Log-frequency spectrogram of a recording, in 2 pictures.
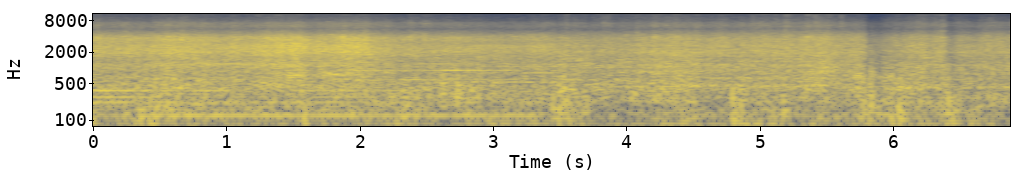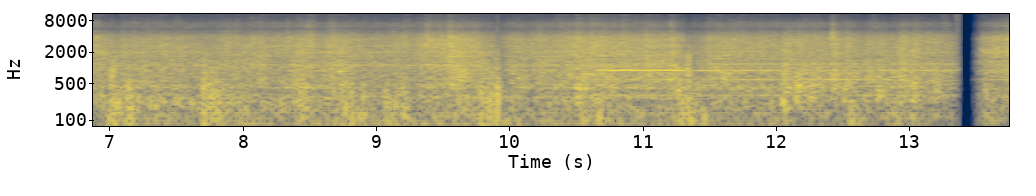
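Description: Running noise of a moving passenger train heard from inside the coach beside an open door and window: a steady rumble and rattle of wheels on the track. The sound cuts out for an instant near the end.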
